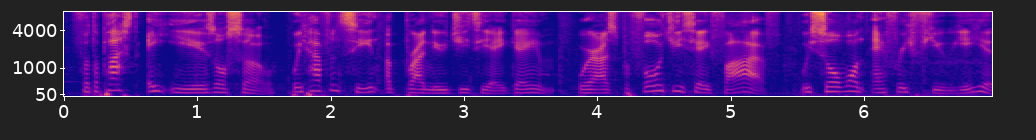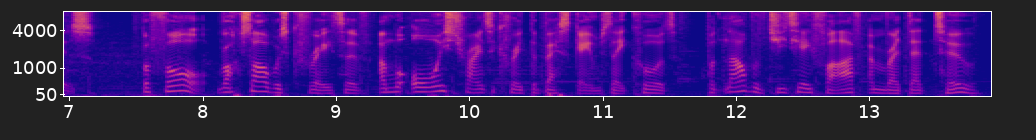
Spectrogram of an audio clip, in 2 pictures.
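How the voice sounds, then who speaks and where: A man's voice: mid-range voice, animated, normal speed, a bit bright. Sarcastic, scathing male video essayist over music. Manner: sarcastic, scathing exposé delivery. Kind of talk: scripted opinion commentary. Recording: clear music bed under voice. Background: background music.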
